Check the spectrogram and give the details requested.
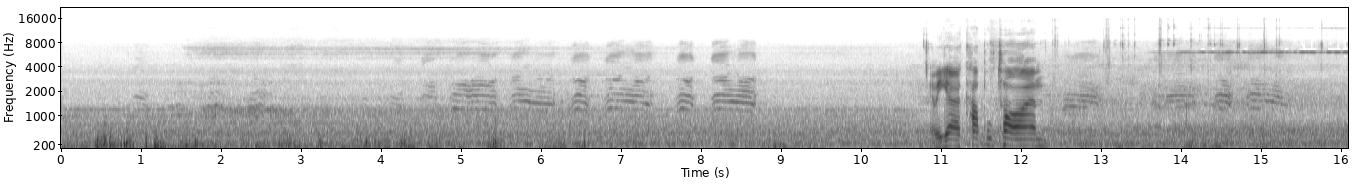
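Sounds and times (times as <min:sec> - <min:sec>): diesel locomotive rumble: 0:00.0 - 0:16.0
bird calling: 0:01.7 - 0:03.2, 0:04.0 - 0:08.8, 0:11.6 - 0:16.0.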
